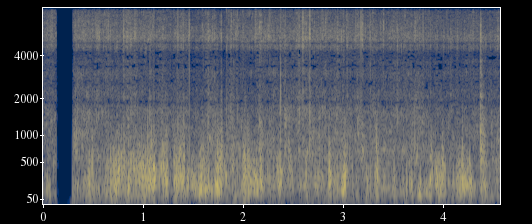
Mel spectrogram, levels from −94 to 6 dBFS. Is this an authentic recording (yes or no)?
yes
